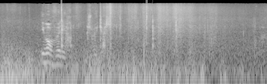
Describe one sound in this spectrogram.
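Tall grass rustles and swishes as a man pushes through it.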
